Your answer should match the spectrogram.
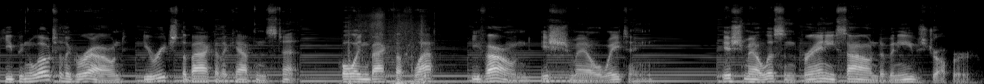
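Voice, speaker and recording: A man narrates a scripted story as its host. His voice sits at an average pitch, and plucked guitar plays softly behind him. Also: normal speed.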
